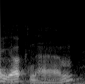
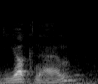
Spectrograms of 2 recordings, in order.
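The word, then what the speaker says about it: Yokneam: which drives me nuts because they pronounce it Yoknaam. Just don't understand how that came about. It's not Yoknaam, it's Yoknaam, as all cities... even in Israel they say Yoknaam. Right? It's Yoknaam. The accent is, the emphasis is on the wrong syllable.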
